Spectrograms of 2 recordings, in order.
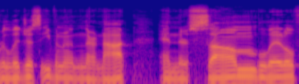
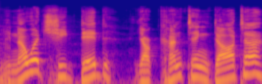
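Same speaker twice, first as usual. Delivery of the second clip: very high, loud, drawn-out put-on British accent; 12 semitones higher, 7 dB louder than usual. Quoting a line from a movie again: British accent. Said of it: "and it is in a British accent".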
